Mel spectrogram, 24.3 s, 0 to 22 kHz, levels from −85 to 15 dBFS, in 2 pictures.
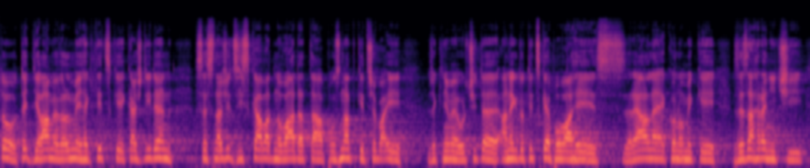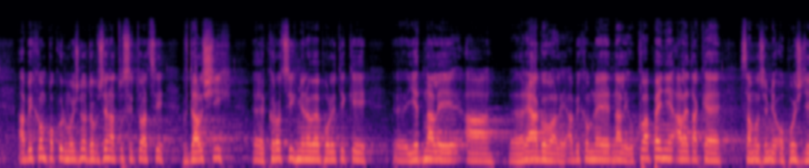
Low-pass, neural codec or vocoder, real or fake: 14.4 kHz; vocoder, 44.1 kHz, 128 mel bands every 256 samples, BigVGAN v2; fake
